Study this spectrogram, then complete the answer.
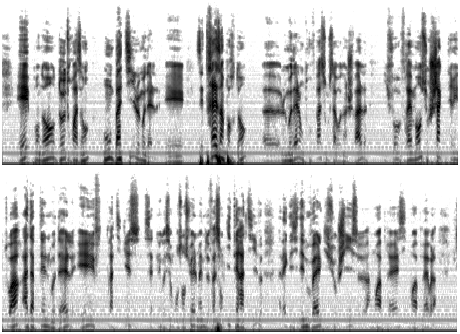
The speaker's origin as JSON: {"language": "French", "town": "Paris", "region": "Île-de-France", "country": "France", "said": "quand je suis parisien, et c'est un énorme défaut"}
